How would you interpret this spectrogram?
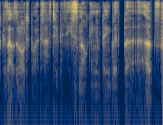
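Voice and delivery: unvoiced conspiratorial whisper. Real, not acted. Whispering to the DJ about snogging as a schoolboy, whispered confession. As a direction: hush it like a naughty secret. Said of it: "confessing naughty schooldays".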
